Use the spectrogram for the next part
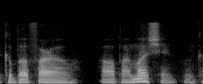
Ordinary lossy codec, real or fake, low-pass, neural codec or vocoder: MP3, 64 kbps; fake; 7.2 kHz; codec, 16 kHz, 0.2 kbps, FocalCodec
